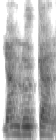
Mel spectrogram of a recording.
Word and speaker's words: LeCun: E, por exemplo, tem um cara que se chama Yann LeCun, se diz em francês, se escreve LeCun, que é um engenheiro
